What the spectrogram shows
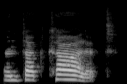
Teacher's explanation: Le D de tat se durcit et se prononce T car il est suivi de la consonne sourde K.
